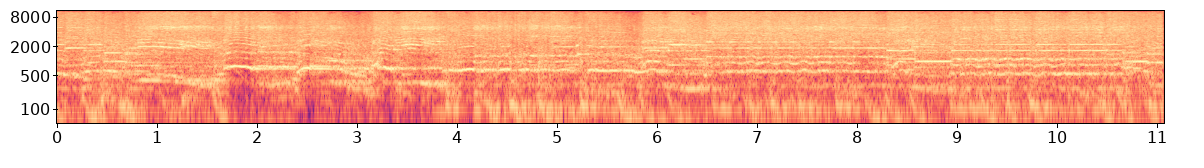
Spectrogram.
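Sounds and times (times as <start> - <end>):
crowd singing a devotional chant: 0.0 - 11.0
low drum beat: 0.0 - 11.0.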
